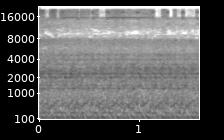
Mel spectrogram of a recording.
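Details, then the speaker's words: Spare diesel bus idling with parking brake on, regen light and high exhaust temperature indicator lit: even, rhythmic idle with steady low pulse, no knocks or misses; normal exhaust regeneration, shouldn't shut down. "all right so it's just doing a regen so it's a good idea not to shut down"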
